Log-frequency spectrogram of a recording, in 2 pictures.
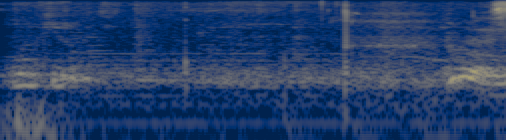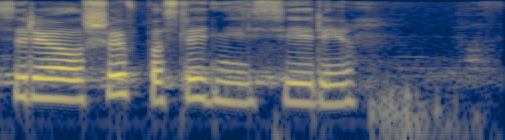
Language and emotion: Russian, neutral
